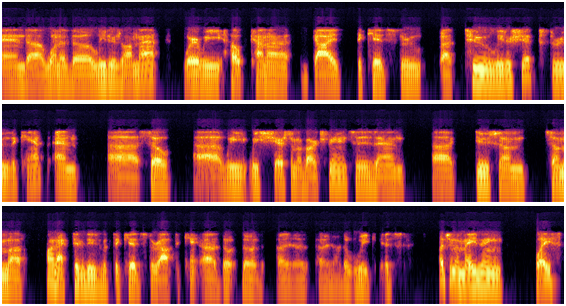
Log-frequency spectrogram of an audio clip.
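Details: Adult man who stutters, with repetitions and filler "uh" sounds; stuttering.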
